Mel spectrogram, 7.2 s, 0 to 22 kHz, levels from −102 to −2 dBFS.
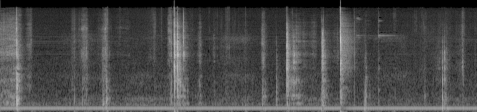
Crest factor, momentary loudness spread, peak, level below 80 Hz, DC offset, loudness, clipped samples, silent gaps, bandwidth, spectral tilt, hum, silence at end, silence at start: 32 dB; 24 LU; 0 dBFS; -64 dBFS; under 0.1%; -25 LUFS; under 0.1%; none; 16.5 kHz; -1 dB/octave; none; 0 s; 0 s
